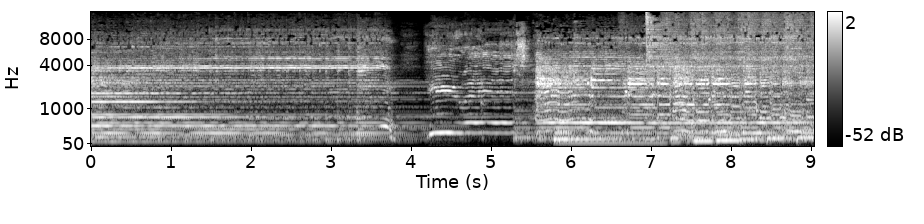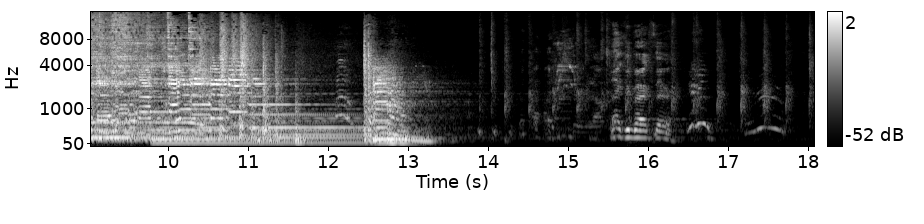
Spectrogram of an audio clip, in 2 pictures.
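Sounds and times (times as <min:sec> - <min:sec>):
low bass notes: 0:00.0 - 0:04.0, 0:05.3 - 0:13.8
drums: 0:00.0 - 0:04.6, 0:05.2 - 0:14.9
electric guitar: 0:00.0 - 0:14.0.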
